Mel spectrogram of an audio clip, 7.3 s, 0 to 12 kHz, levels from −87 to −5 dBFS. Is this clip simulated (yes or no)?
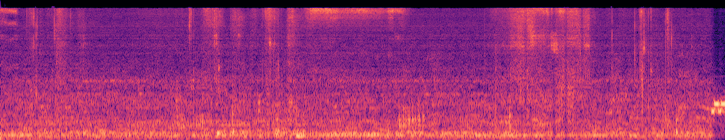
yes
